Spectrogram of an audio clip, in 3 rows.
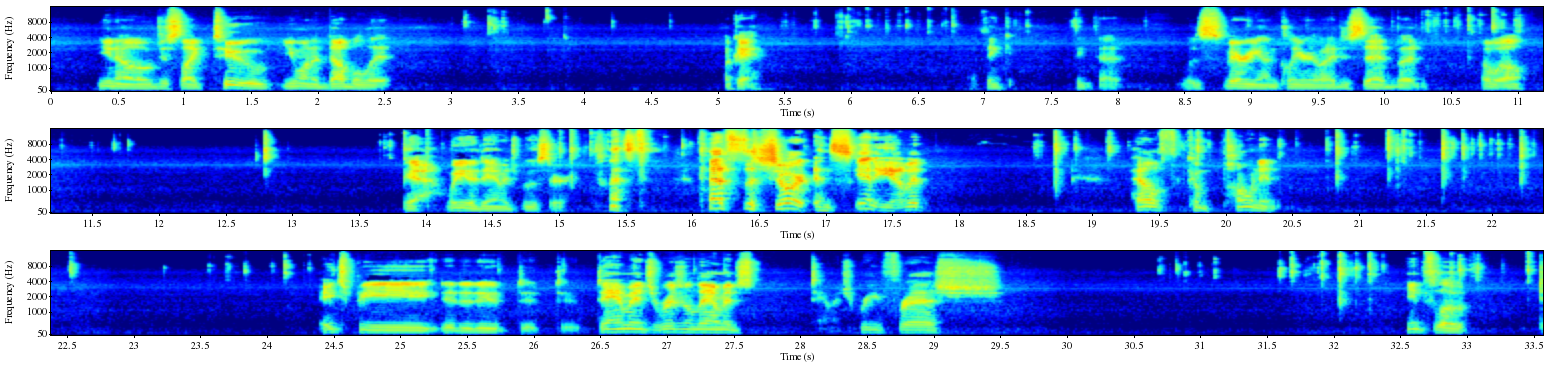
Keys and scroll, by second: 3.8-4.2 typing, 5.4-7.9 typing, 10.2 typing, 13.4-16.8 typing, 18.2-22.0 typing, 23.7-27.0 typing, 28.1-29.3 typing, 30.4-33.5 typing.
